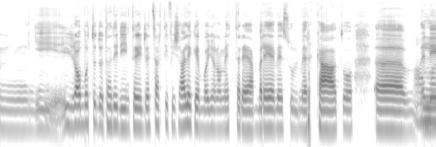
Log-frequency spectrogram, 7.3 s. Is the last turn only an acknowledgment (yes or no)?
yes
